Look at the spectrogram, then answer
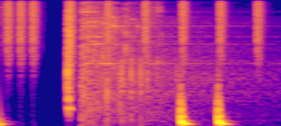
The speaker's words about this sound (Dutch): Ik brak een glas toen ik tegen de koffietafel sloeg.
